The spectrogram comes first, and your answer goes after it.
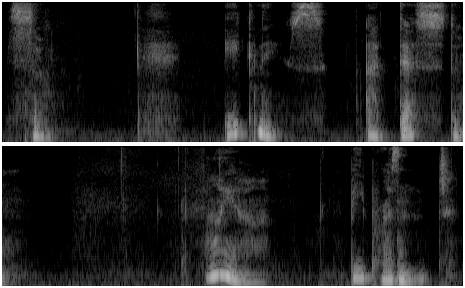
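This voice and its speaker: A woman speaks in a soft, dark, very breathy whisper, at an extremely slow pace. She plays a patient ASMR teacher, gently encouraging the listener. The delivery is unhurried and close to unvoiced throughout. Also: deep voice, very animated. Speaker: ASMR host playing a language teacher.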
